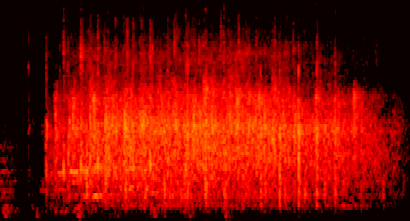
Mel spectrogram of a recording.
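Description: Audience applauding, starting about a second in and fading out near the end.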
